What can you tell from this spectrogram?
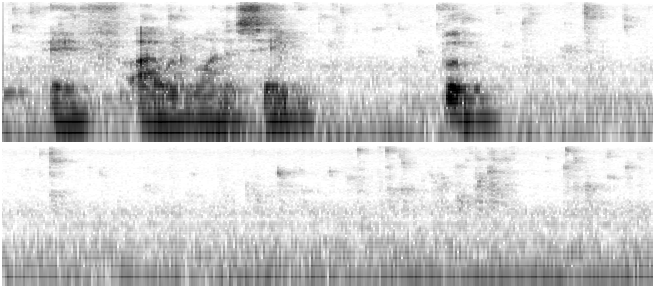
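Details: Stuttering block lasting several seconds on a word, produced without the speaker's usual breathing techniques; he says it is the longest block he has had on camera.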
